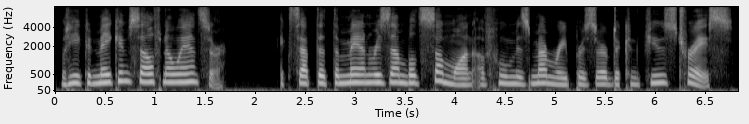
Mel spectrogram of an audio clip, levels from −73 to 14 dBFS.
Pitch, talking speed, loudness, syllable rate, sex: 215 Hz, 195 wpm, -17 LUFS, 5.7 syllables/s, female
